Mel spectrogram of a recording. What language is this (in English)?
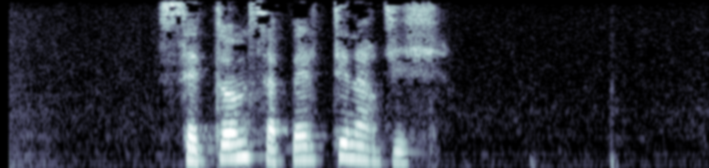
French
